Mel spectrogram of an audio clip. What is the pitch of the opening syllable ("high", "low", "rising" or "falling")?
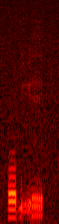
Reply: low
